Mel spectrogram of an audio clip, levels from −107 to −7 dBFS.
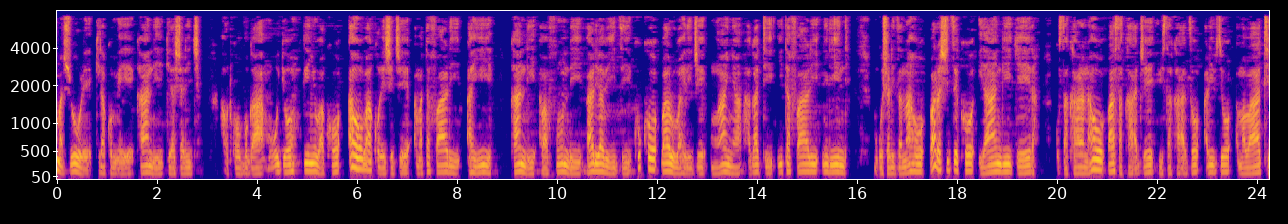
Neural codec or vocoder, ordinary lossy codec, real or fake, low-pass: none; MP3, 48 kbps; real; 7.2 kHz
